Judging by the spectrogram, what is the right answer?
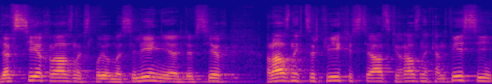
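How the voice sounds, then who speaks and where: Amid audible room echo, a man with a fairly high pitch speaks at a fairly slow pace with fairly even intonation. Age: 30s. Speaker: preacher. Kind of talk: sermon.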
